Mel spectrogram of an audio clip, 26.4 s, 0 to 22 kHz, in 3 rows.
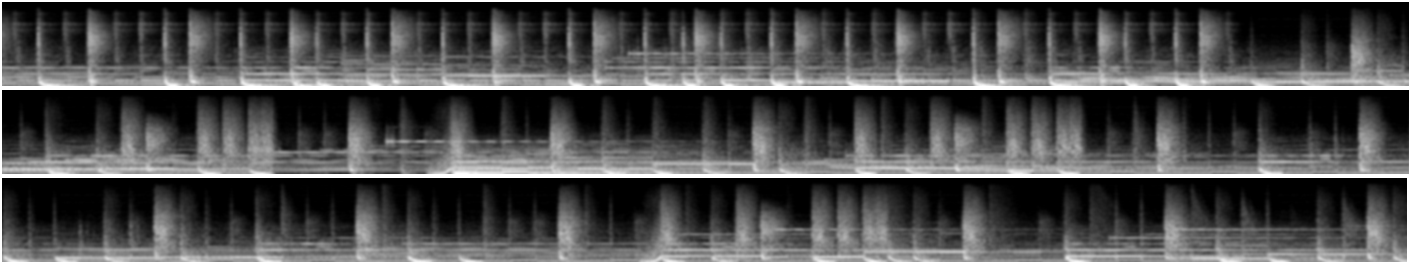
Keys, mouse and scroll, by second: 1.1 click, 3.3-6.1 drag, 6.7-7.4 typing, 13.5 8, 14.5 f, 15.9-17.8 drag, 24.0-24.5 typing, 25.8-26.3 typing.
